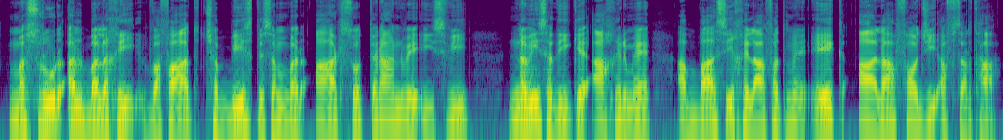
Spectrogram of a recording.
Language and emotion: Urdu, neutral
